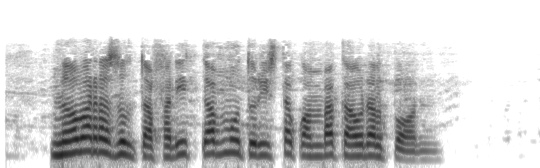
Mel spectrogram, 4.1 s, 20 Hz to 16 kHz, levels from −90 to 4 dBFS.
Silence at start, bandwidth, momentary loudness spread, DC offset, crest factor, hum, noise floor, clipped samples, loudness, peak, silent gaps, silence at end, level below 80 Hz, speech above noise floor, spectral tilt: 0.4 s; 7.4 kHz; 8 LU; under 0.1%; 16 dB; none; -76 dBFS; under 0.1%; -16 LUFS; -2 dBFS; none; 0.85 s; -66 dBFS; 60 dB; -5 dB/octave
